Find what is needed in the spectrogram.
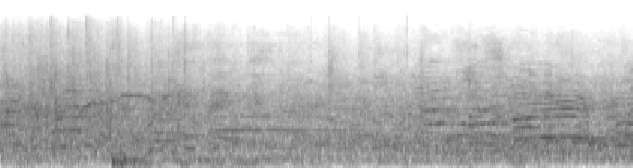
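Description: A crowd of many voices talking and calling out at once in a large hall, with no single voice standing out.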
